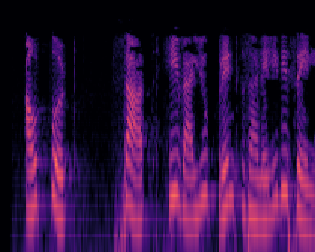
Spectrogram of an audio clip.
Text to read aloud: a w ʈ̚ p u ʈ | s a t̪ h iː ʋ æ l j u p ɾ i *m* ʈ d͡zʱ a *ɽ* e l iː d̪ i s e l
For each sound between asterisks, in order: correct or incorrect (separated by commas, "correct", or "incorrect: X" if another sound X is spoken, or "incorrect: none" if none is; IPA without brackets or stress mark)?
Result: incorrect: ɳ, incorrect: l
